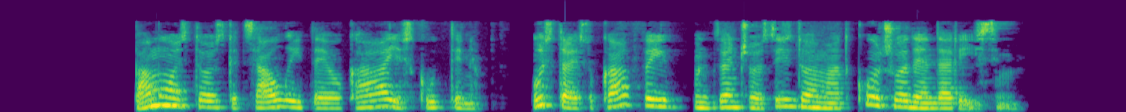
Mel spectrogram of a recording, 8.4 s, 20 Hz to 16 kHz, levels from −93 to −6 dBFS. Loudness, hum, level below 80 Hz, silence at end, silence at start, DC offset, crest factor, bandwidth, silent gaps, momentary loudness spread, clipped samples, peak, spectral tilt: -15 LUFS; none; -62 dBFS; 0.8 s; 1 s; under 0.1%; 16 dB; 8 kHz; 3.83-3.99 s; 7 LU; under 0.1%; 0 dBFS; -4.5 dB/octave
